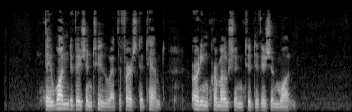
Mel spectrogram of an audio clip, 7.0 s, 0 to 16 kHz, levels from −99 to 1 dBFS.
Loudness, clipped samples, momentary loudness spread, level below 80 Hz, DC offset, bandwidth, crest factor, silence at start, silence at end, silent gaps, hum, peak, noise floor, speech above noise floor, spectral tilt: -28 LUFS; under 0.1%; 11 LU; -76 dBFS; under 0.1%; 11.5 kHz; 24 dB; 0.85 s; 1.2 s; none; none; -4 dBFS; -71 dBFS; 44 dB; -5 dB/octave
